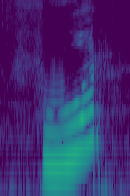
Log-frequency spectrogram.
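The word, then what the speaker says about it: voer: well but if maybe someone is pronouncing it and doesn't pronounce it right then you might interpret as something else than what the person actually means so fur is fire and for is food which is a wall and more which is one of those um screws it's a screw so a more is a screw and a mirror is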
